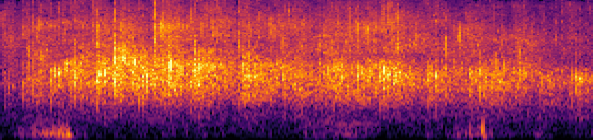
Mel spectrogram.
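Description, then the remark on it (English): A church audience breaks into steady applause for the Lord. Many hands clap at once in a dense wash with no voices speaking, holding an even loudness throughout. “Can you give the Lord a good round of applause?”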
